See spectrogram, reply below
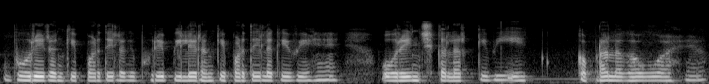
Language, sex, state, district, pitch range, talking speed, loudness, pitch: Hindi, female, Rajasthan, Jaipur, 180-190 Hz, 185 wpm, -18 LUFS, 180 Hz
